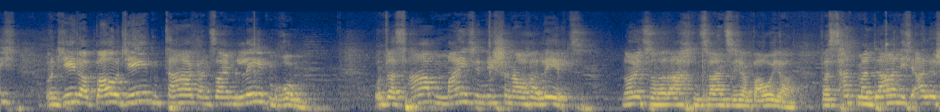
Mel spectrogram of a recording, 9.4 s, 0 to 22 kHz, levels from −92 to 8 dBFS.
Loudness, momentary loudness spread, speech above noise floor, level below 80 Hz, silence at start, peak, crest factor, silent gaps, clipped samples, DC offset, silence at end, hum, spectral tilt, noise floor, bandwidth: -14 LUFS; 7 LU; 25 dB; -36 dBFS; 0 s; 0 dBFS; 14 dB; none; under 0.1%; under 0.1%; 0 s; none; -5.5 dB/octave; -39 dBFS; 15 kHz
